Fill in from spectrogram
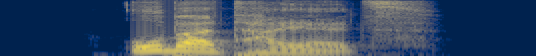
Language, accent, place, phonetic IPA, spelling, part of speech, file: German, Germany, Berlin, [ˈoːbɐˌtaɪ̯ls], Oberteils, noun, De-Oberteils.ogg
- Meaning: genitive of Oberteil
